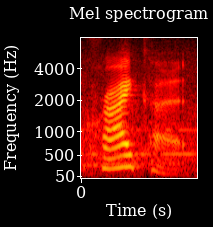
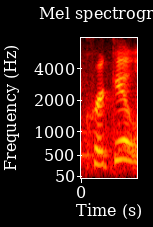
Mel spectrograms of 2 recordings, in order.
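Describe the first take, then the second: First: The first syllable sounds like 'cry'. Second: The first syllable sounds like 'crick'. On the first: "You say cry cut" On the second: "Do you not say it cricket like a bug?"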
